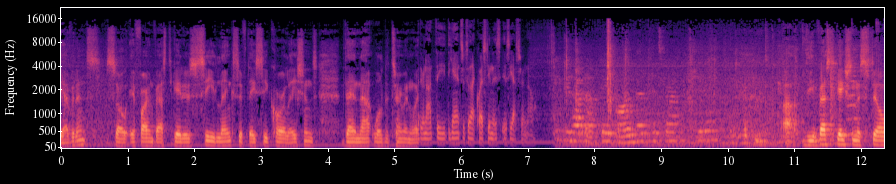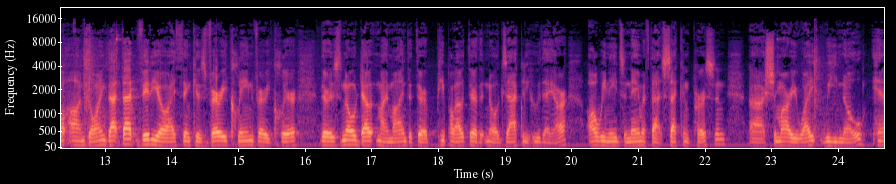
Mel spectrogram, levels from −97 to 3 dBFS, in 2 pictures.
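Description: From 5.36 to 7.41 s, a section at the wrong speed runs 1.62 times fast, about seven semitones higher. Likely a wrong playback clock.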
